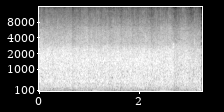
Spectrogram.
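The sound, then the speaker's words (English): Loud, sustained applause in the House chamber, shown on C-SPAN, with members on both the right and the left standing up and clapping: a dense steady wash of many hands clapping at once with no pauses, filling the whole clip before cutting off abruptly. “See, C-SPAN zoomed out and showed the entire House, and not only the right and the left, they all stood up and clapped.”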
